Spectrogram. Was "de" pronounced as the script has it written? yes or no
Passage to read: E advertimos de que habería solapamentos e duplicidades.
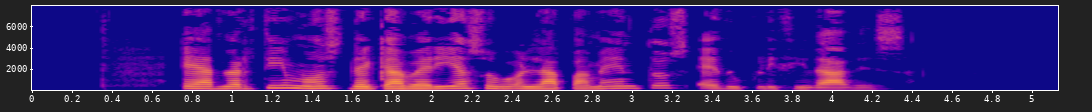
yes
